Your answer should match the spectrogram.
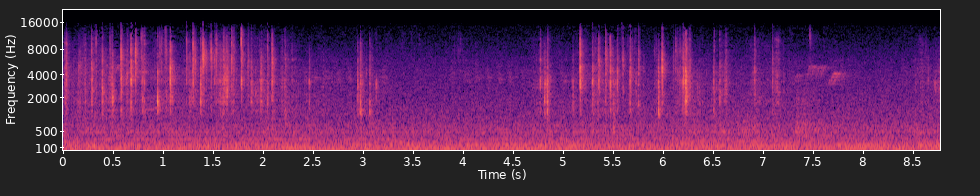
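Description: Irregular light clicks and taps in quick clusters, thinning out after about two seconds and returning around five to six seconds in.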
